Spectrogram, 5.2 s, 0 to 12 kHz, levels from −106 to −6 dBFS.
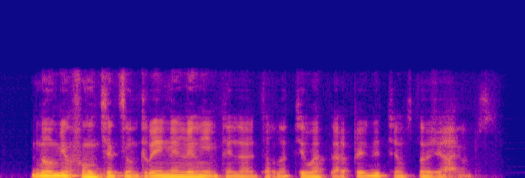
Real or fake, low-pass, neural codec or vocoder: fake; 7.2 kHz; codec, 16 kHz, 1 kbps, FunCodec, trained on Chinese and English, 50 frames a second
